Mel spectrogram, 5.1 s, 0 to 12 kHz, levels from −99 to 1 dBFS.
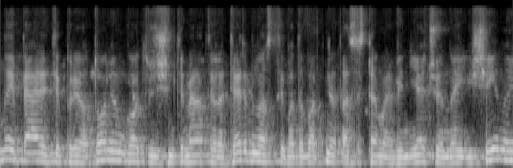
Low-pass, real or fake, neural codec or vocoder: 9.9 kHz; fake; vocoder, 22.05 kHz, 80 mel bands, WaveNeXt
